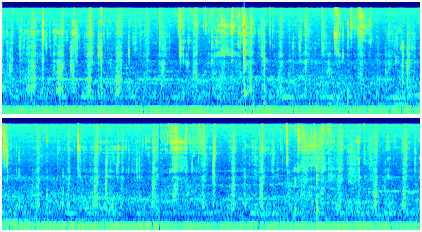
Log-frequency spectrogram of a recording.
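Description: Close-up chewing of Indomie goreng fried instant noodles and fresh tomato slices: a steady run of small mouth clicks and chewing sounds.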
